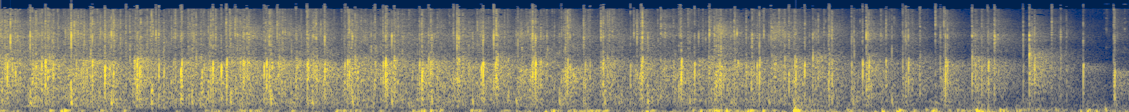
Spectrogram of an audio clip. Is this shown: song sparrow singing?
no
